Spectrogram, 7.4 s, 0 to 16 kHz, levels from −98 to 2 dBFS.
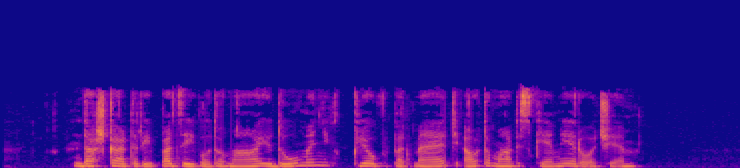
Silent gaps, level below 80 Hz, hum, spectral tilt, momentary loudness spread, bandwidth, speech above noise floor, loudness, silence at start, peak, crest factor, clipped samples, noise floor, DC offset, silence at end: none; -76 dBFS; none; -3 dB/octave; 9 LU; 8 kHz; 49 dB; -34 LUFS; 0.75 s; -12 dBFS; 22 dB; under 0.1%; -83 dBFS; under 0.1%; 1.05 s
